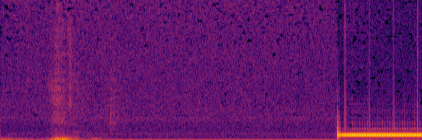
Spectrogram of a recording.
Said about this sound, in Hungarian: Na hívjuk már is a naphallgatóját.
